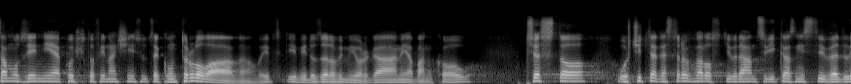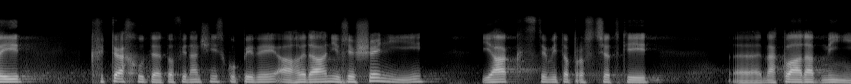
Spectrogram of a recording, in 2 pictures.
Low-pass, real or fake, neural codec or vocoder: 9.9 kHz; fake; codec, 24 kHz, 0.9 kbps, WavTokenizer, large speech release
